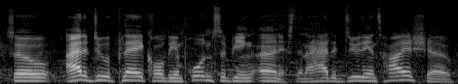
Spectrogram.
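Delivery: steady British accent held on request. Shown as a demonstration. Voice actor shows the interviewer his British accent. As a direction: keep the British accent going, easy and casual. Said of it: "So now I can switch back to the New York one".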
